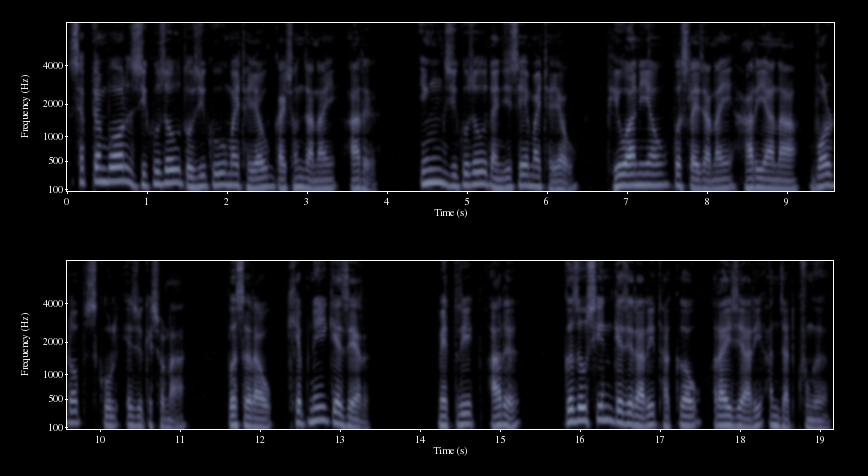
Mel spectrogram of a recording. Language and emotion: Bodo, neutral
